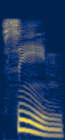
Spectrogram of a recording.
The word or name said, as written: seen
